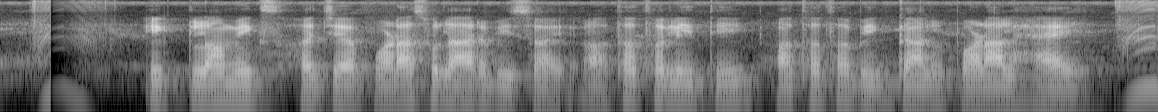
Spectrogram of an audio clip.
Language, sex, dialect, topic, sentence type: Bengali, male, Jharkhandi, banking, statement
